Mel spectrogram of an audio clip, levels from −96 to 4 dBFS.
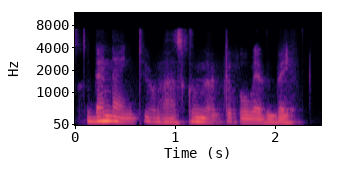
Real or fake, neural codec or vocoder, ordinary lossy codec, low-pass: fake; codec, 16 kHz, 0.5 kbps, X-Codec, HuBERT features, trained on general audio; none; 7.2 kHz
